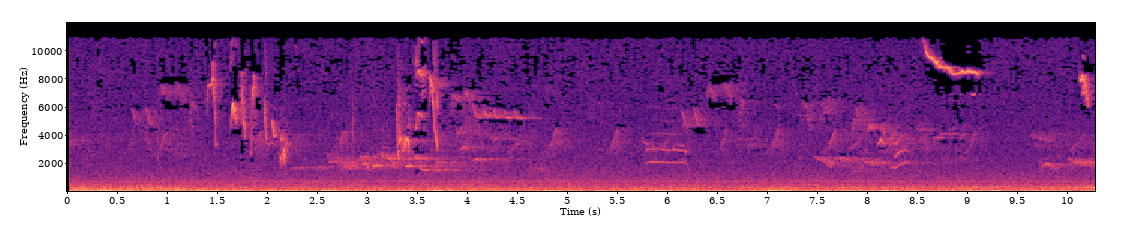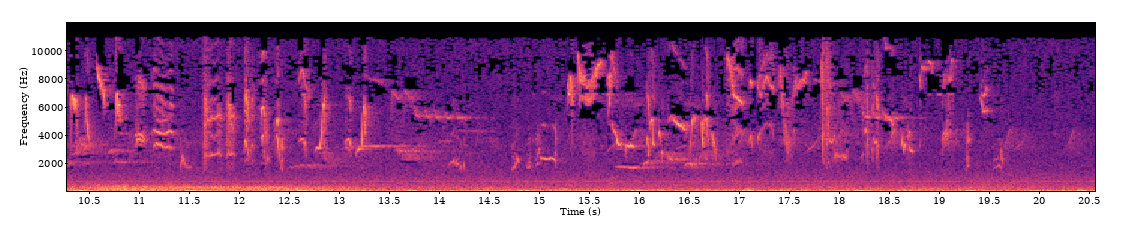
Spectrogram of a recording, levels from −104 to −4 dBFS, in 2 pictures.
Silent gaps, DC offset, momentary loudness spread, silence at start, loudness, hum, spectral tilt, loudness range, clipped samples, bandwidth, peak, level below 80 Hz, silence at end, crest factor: none; under 0.1%; 11 LU; 0 s; -29 LUFS; none; -3 dB/octave; 9 LU; under 0.1%; 11 kHz; -8 dBFS; -32 dBFS; 0 s; 18 dB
